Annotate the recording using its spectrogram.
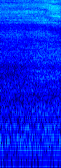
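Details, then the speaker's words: Manual blood pressure cuff being deflated: the bulb valve is loosened and air hisses steadily out of the cuff during a demonstration of manual blood pressure measurement. "you loosen it lefty loosey and then all the air is able to come out of the cuff"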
